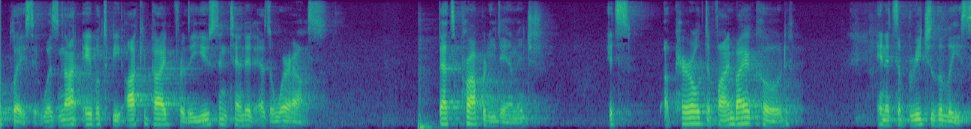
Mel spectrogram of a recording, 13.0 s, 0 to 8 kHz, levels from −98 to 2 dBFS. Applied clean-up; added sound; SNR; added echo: none; Bass drum; 16 dB; none.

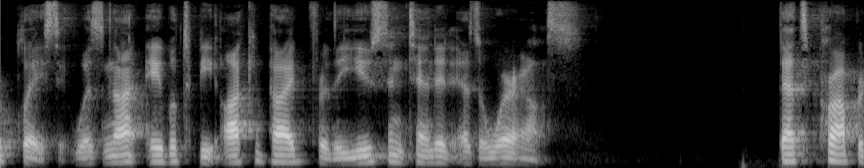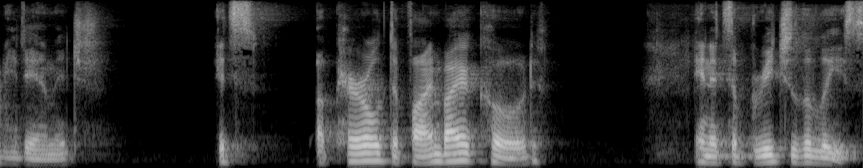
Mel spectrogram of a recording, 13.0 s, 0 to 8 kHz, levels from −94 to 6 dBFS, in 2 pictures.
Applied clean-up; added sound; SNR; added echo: neural mask model DeepFilterNet 3.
